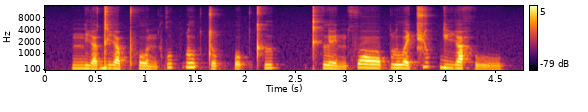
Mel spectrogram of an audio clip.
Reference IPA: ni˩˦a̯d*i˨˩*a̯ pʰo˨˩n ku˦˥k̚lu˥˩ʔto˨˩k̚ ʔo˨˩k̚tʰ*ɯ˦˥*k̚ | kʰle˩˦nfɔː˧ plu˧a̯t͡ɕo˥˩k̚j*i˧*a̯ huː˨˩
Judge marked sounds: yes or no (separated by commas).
yes, no, yes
